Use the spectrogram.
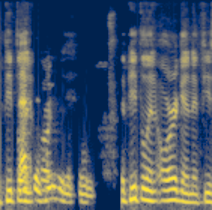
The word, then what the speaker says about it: Oregon: You can't say Oregon like it's spelled. Get mad, you little bitch. There ain't no damn E at the end of Oregon.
